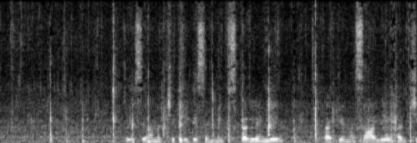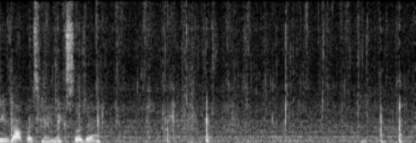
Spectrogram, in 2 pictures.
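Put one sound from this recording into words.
A hand squishes and mixes a moist food mixture in a bowl.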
